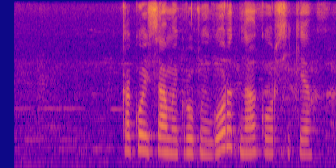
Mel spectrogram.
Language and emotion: Russian, neutral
